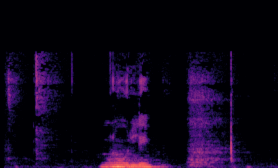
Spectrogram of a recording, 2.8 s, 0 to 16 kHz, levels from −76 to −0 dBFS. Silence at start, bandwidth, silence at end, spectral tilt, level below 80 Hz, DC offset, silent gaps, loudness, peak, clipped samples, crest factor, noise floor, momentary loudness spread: 0.05 s; 11.5 kHz; 0.3 s; -6 dB/octave; -58 dBFS; under 0.1%; none; -30 LUFS; -12 dBFS; under 0.1%; 20 dB; -58 dBFS; 16 LU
